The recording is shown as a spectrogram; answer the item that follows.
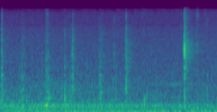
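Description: Close-miked eating of soft cream cake: faint wet chewing clicks, then one sharp mouth click near the end as the mouth opens for the next bite.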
